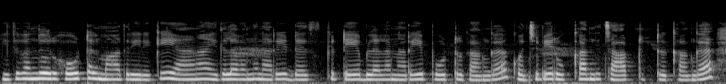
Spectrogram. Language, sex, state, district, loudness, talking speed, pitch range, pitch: Tamil, female, Tamil Nadu, Kanyakumari, -16 LUFS, 175 wpm, 225-245 Hz, 235 Hz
